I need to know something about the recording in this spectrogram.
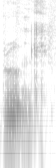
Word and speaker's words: Brooke: Stefan and Brooke. I let me check out. Plus this one. Pronounce names. The American pronunciation is Brook.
